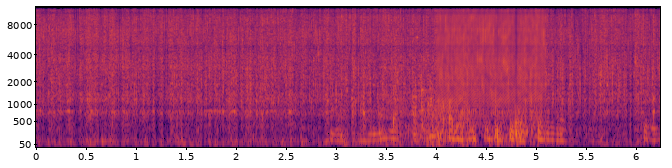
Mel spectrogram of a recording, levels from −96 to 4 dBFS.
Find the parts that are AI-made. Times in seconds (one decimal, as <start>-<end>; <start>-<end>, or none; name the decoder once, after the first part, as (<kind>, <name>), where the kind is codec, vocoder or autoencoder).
4.0-5.1 (vocoder, Vocos)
